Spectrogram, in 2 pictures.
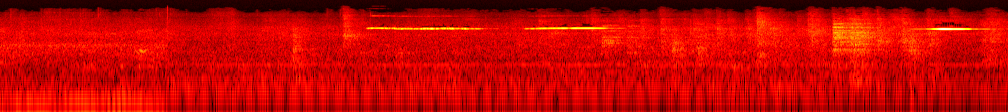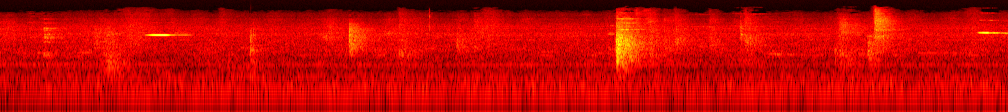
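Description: Carousel wafer-baking machine turning: a steady mechanical hum with a few short high squeaks and scattered metallic clacks as its wafer irons go round.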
